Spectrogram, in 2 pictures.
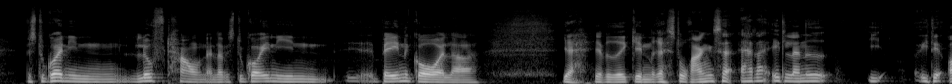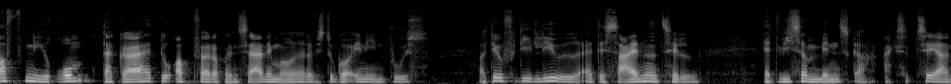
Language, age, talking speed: Danish, 30-49, 205 wpm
